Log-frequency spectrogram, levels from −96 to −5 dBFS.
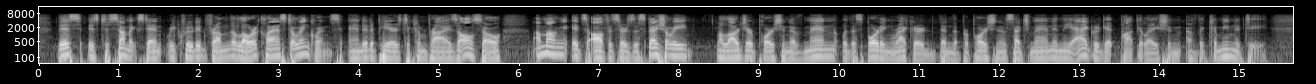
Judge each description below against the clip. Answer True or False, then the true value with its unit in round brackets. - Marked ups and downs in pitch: False (3.1 semitones)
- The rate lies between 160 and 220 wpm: True (165 wpm)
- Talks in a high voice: False (100 Hz)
